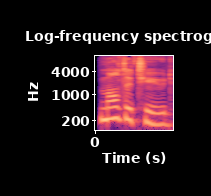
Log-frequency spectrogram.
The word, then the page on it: multitudinous: American English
